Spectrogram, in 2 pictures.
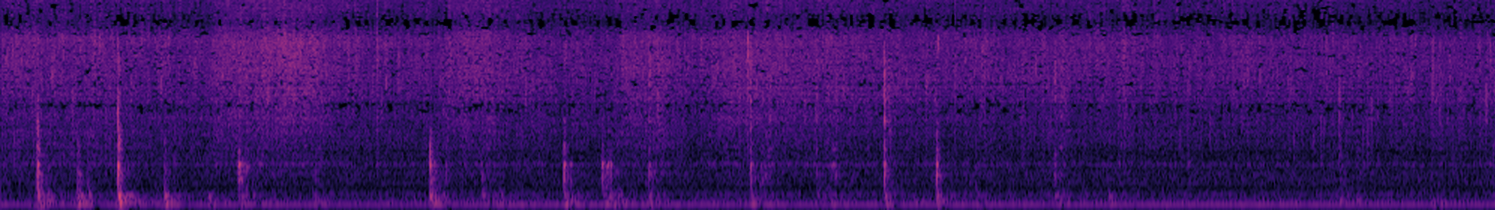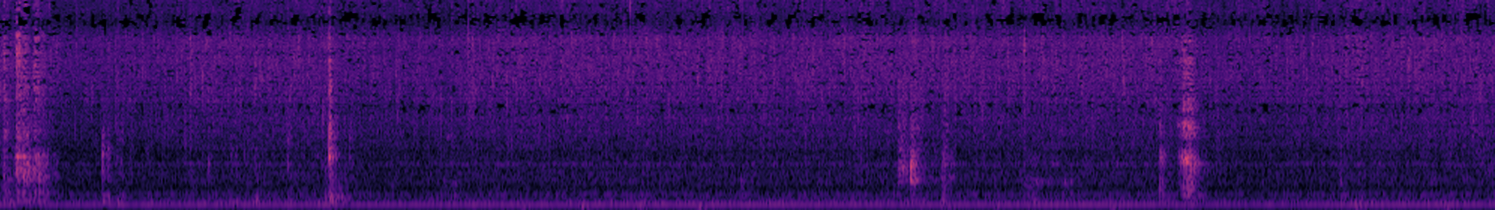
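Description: Corned beef and sliced red onion sizzling in a steel wok. A wooden spatula scrapes and taps against the pan in quick clicks through the first ten seconds or so, and a few separate knocks follow later.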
